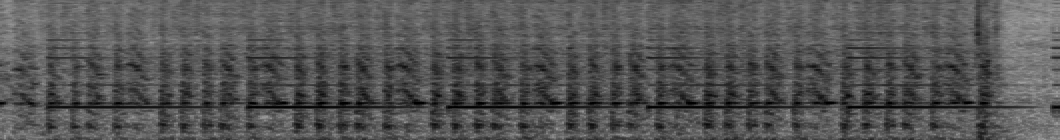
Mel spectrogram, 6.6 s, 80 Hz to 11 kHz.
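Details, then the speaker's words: 2011 Dodge Grand Caravan, 3.6 L Pentastar V6, 146k miles, cranking without starting with pedal floored during a starter-current compression test: slightly lopsided rhythm from low compression on cylinders 2 and 6, needing cylinder head or valve work. "So yeah, we have low compression on cylinders 2 and 6."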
